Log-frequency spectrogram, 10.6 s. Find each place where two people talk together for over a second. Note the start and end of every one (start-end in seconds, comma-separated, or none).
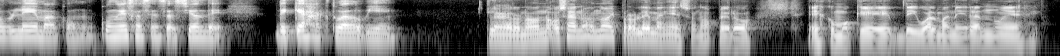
none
